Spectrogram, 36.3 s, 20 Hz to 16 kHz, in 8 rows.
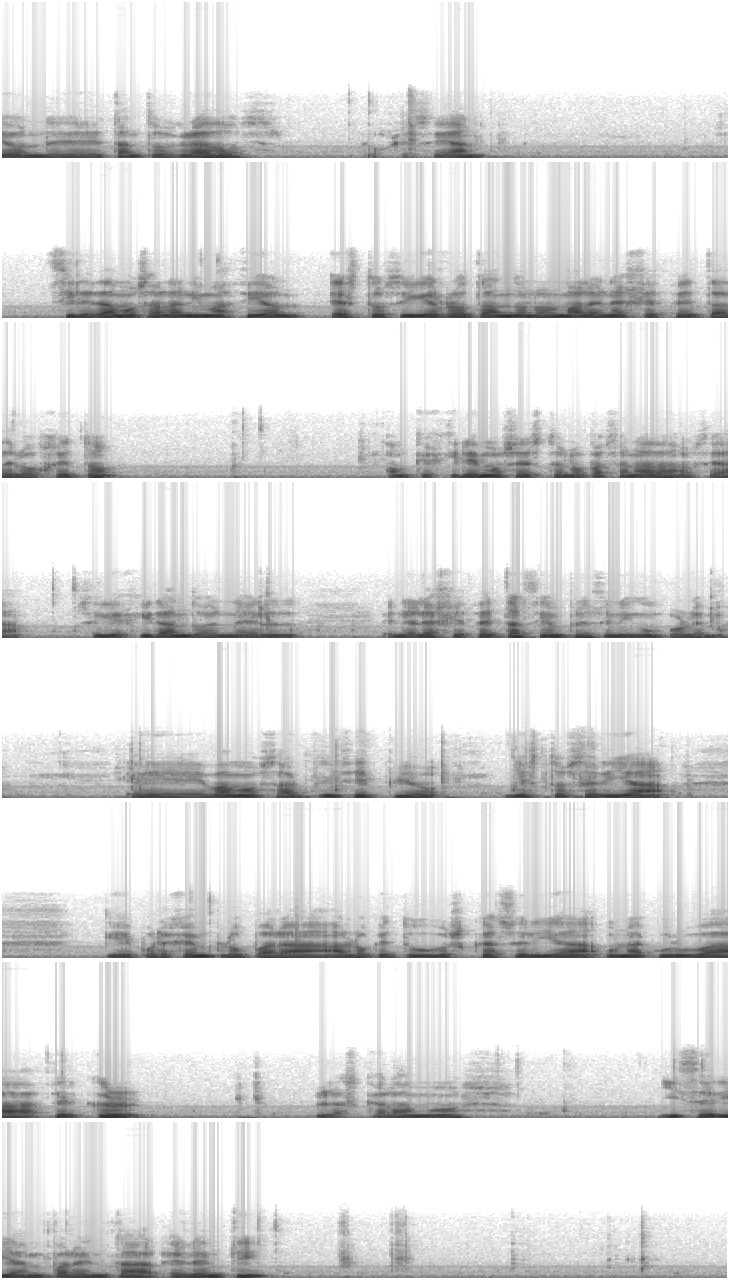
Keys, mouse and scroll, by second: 5.9 click, 11.4 r, 18.9 Escape, 20.9 KP_7, 24.0-27.6 drag, 28.8 s, 35.7 g.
